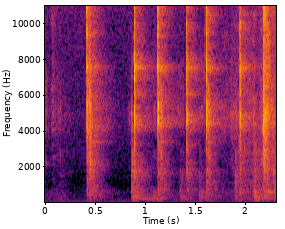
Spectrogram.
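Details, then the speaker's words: GE JVM3160RF2SS microwave that trips the breaker: a known-good comparison switch gives crisp, sharp clicks, about six in two seconds, as its actuator is pressed, unlike the silent bad interlock switch; normal switch click. "So even this good comparison right here is to, so see how that switch actually makes a clicking noise, this one doesn't?"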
